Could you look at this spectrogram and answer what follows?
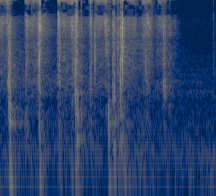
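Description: Tarot cards being shuffled during a love reading, a rapid series of crisp papery riffles and flicks over about two seconds, close and fairly quiet, ending in silence.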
